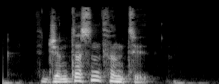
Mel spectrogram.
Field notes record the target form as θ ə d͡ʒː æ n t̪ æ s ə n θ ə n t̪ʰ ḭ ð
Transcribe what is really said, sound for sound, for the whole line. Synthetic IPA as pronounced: θ ə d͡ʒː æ m t̪ æ s ə n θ ə n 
